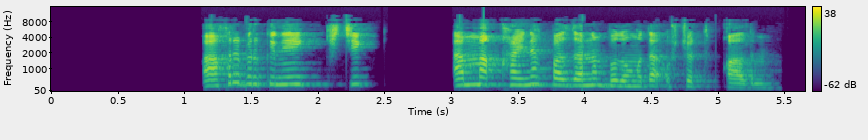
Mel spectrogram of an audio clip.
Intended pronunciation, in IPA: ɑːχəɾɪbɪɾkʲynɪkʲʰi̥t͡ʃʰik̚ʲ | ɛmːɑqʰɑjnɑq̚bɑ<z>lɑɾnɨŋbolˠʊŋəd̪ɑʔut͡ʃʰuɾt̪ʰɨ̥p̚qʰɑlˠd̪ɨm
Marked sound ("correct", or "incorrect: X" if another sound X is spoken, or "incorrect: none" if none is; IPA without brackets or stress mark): correct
